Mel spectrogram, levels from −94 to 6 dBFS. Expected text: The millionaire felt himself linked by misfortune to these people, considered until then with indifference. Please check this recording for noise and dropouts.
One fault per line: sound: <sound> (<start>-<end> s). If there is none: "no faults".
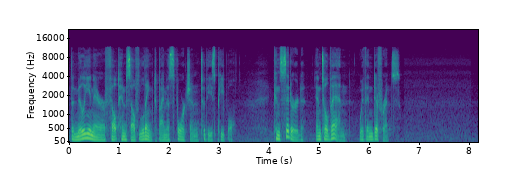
no faults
